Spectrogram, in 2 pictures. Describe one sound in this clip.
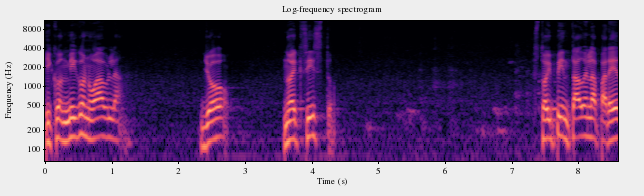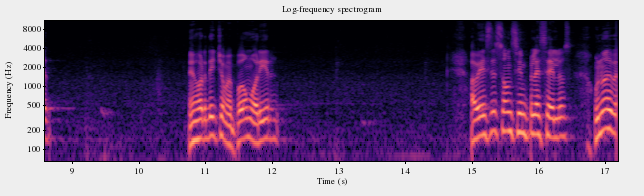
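A middle-aged man speaks calmly in short phrases, close to a microphone, with pauses between.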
